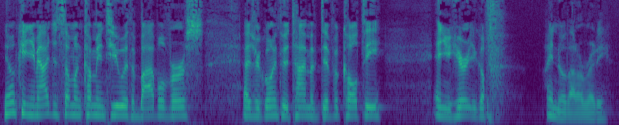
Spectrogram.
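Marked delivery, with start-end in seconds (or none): 4.8-6.1 dismissive low mutter, imitating a scoffer; scoffing. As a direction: brush it off with a mock sneer. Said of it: "That kind of scoffing and mocking attitude".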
